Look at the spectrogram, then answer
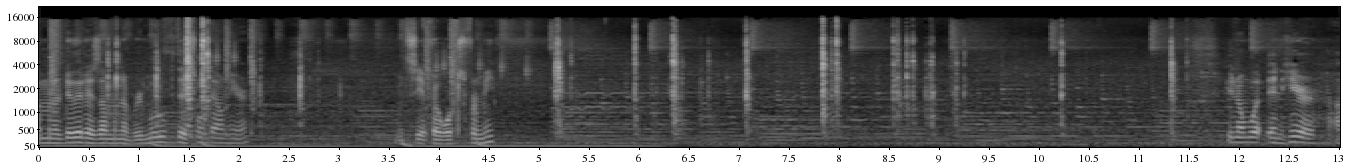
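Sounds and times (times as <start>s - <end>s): background music: 0.0s - 13.0s
wrench clicking on metal bolt: 5.1s - 7.2s, 7.8s - 9.4s.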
